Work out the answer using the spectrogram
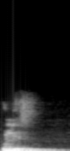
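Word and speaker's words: police: क्यों बोल रहे हैं क्योंकि ओ जो है दोस्तों सिर्फ ओ ही नहीं उच्चारण हो रहा है ओ का उच्चारण अ भी होता है आ भी होता है ऊ भी होता है तो ये हो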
